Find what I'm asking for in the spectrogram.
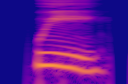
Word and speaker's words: We: We. We. We are. We are from Iran. – دقت کنید که وی نگید. به تلفظش دقت کنید. لبا باید کمی قنچه بشه.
